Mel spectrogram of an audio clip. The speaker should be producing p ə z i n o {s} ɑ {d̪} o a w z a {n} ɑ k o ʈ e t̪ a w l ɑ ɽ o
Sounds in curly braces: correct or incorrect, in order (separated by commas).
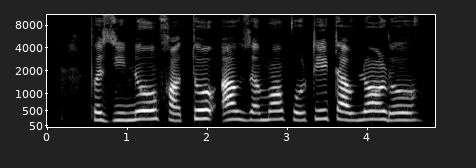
incorrect, incorrect, incorrect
